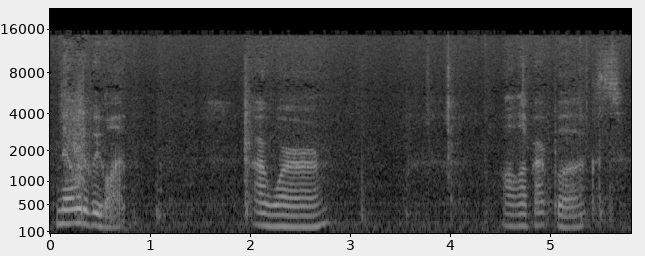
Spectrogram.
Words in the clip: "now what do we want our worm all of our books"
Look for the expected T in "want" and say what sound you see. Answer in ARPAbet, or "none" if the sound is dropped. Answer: T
